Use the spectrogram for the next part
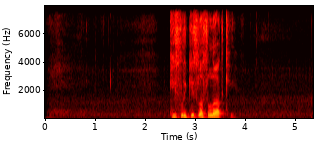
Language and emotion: Russian, angry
